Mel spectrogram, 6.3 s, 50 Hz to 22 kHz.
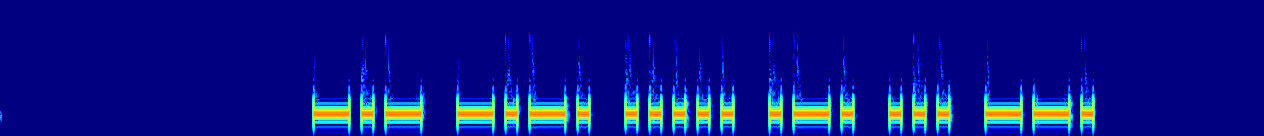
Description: Morse code, heard as a keyed tone, about 20 wpm, 700 Hz. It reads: KC5RSG
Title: Speed Racing - USA 2x3 Call Signs 17wpm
